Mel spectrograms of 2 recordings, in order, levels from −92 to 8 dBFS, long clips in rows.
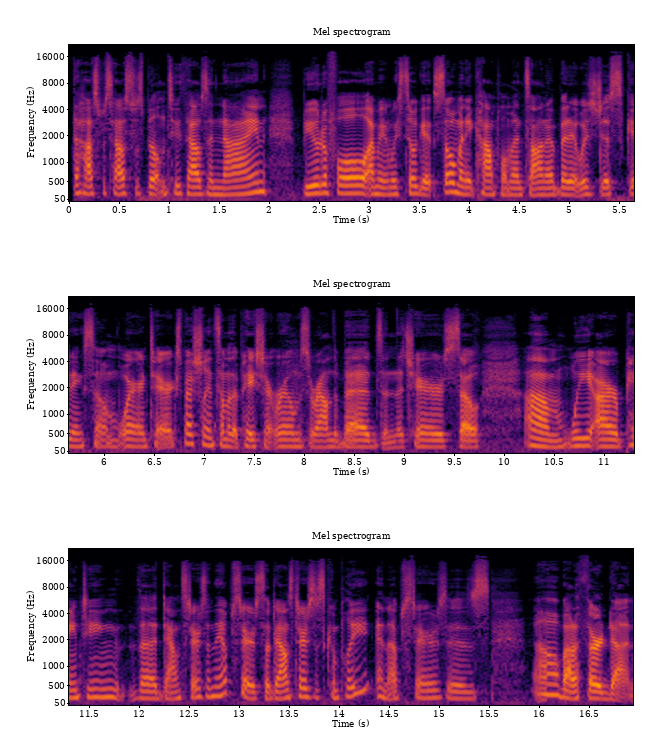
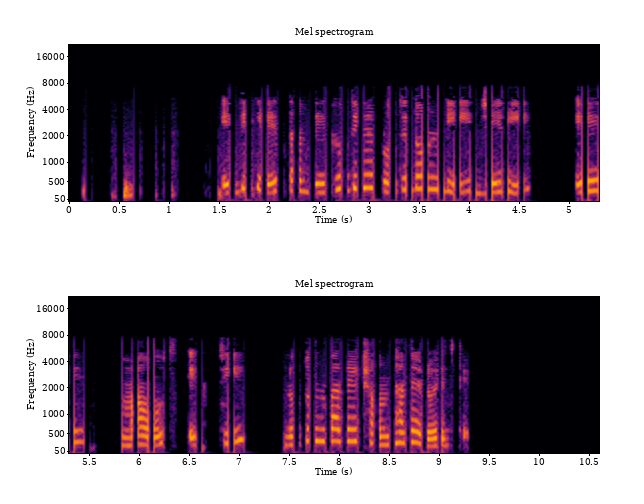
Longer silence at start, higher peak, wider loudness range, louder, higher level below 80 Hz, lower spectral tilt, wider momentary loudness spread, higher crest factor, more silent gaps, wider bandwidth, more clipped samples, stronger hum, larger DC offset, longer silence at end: about the same, 0.05 s vs 0.15 s; about the same, -4 dBFS vs -2 dBFS; about the same, 3 LU vs 2 LU; second, -24 LUFS vs -20 LUFS; second, -60 dBFS vs -54 dBFS; second, -3.5 dB/octave vs -5.5 dB/octave; second, 9 LU vs 12 LU; about the same, 20 dB vs 18 dB; second, none vs 0.27-0.39 s, 0.74-0.84 s, 1.11-1.34 s, 1.42-1.47 s, 4.66-5.05 s, 5.58-5.81 s, 6.38-6.47 s, 7.18-7.43 s; first, 18 kHz vs 7.6 kHz; neither; neither; neither; second, 0 s vs 1.3 s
